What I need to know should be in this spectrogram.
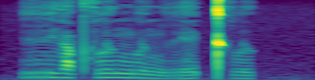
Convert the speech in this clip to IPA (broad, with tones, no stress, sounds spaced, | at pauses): r i˧ a̯ pʰ l ɯ˧ ŋ l ɯ˧ ŋ r eː˥˩ t̚ kʰ l ɯ˥˩ k̚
